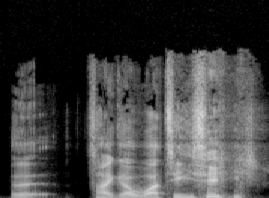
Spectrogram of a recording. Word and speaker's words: Taika Waititi: Taiki, oh fuck, how do you say his Watson? Is that his last name? – Taika Waititi. – Oh, dude, I got that so wrong.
